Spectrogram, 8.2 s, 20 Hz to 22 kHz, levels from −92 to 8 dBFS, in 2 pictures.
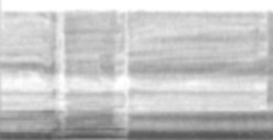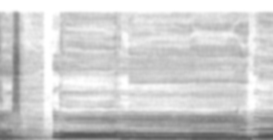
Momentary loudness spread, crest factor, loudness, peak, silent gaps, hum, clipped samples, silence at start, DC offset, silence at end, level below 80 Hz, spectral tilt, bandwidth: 4 LU; 12 dB; -24 LUFS; -12 dBFS; none; none; under 0.1%; 0 s; under 0.1%; 0 s; -68 dBFS; -2 dB/octave; over 20 kHz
